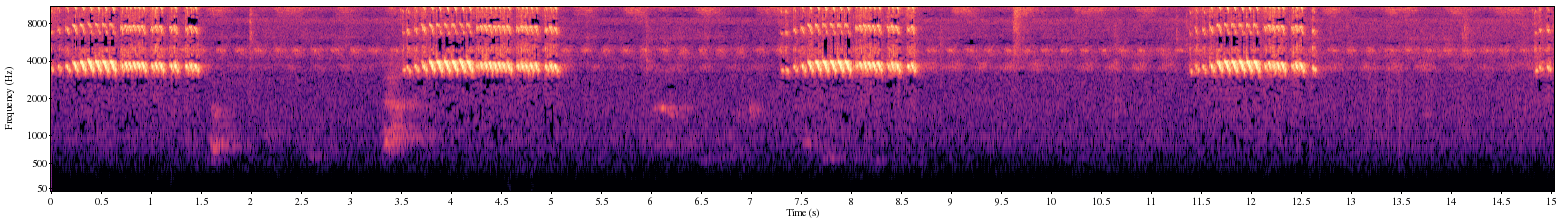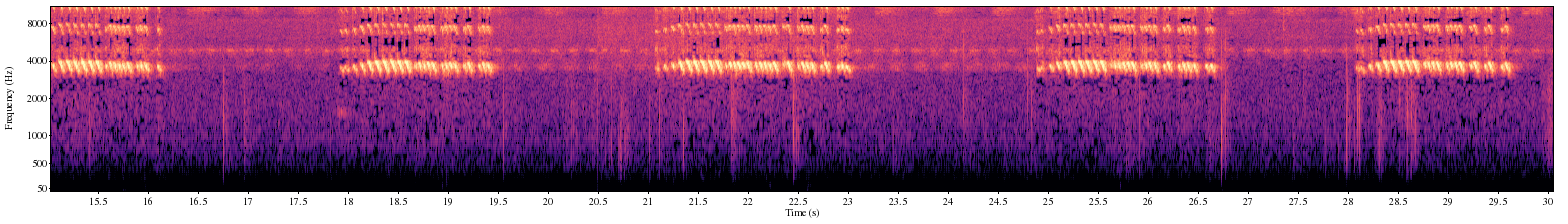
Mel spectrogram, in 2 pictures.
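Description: A male cricket singing: high, rapid trilled phrases about a second and a half long, repeating every three to four seconds, nine times over.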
